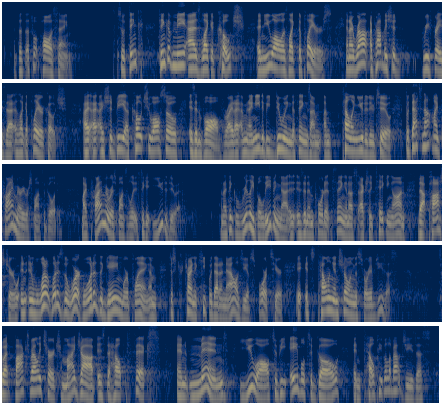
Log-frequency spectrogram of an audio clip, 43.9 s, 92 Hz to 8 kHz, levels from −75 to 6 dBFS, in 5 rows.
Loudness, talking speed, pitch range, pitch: -30 LUFS, 205 wpm, 130-180 Hz, 155 Hz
